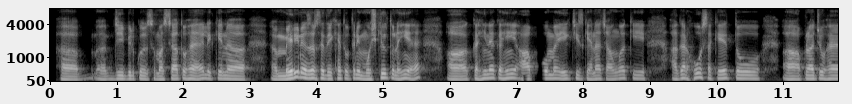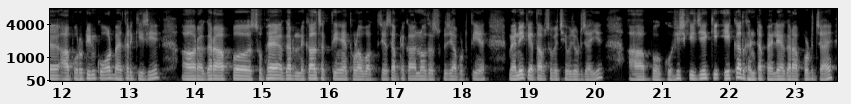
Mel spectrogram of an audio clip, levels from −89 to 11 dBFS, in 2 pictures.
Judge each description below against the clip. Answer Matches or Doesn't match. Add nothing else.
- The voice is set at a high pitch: Doesn't match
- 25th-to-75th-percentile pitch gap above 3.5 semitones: Doesn't match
